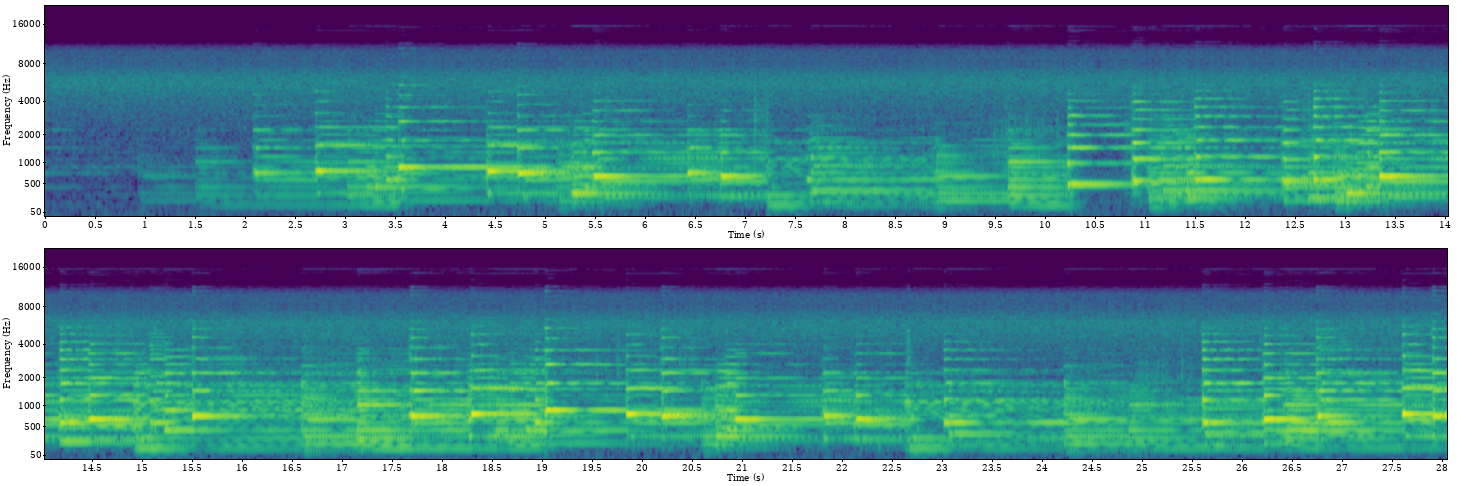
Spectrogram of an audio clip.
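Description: Grand piano played solo, opening with a few soft notes and growing fuller about two seconds in, with a short break in the playing about ten seconds in.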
